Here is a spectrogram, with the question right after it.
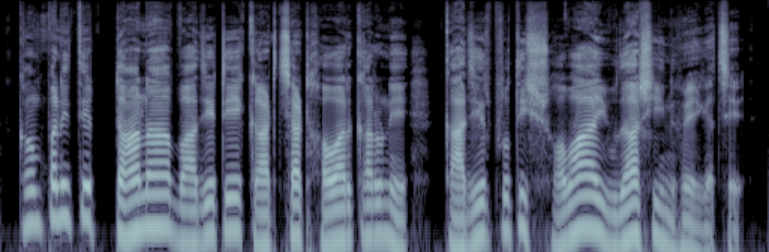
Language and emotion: Bengali, sad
